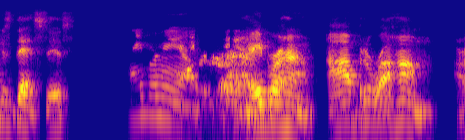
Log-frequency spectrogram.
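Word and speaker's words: אברהם: So that first word all the way over to the right, accent on the last syllable, Abraham. Who name is that, sis? Abraham.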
